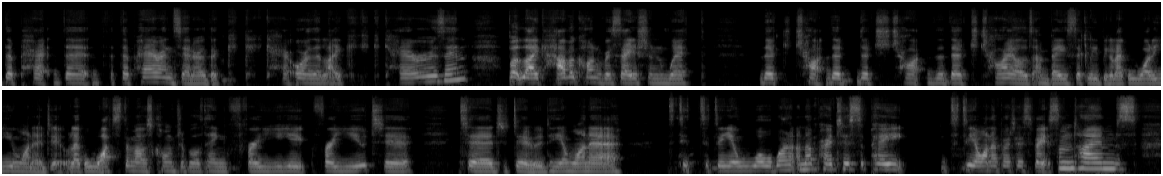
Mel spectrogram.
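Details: Adult woman who has stuttered since age five, speaking in a real conversation; stuttering.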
